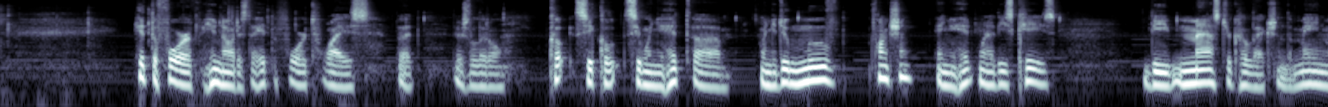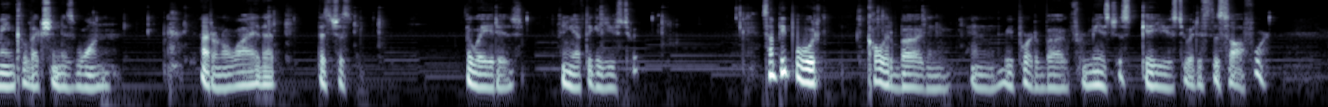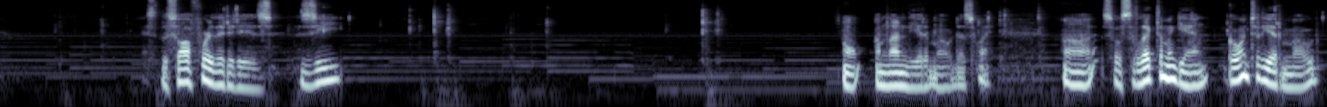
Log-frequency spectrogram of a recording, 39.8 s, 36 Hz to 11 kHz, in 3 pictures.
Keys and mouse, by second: 0.6 ctrl+middle click, 2.0 ctrl+middle click, 2.3 shift+middle click, 2.6 shift+middle click, 3.9 middle click, 14.8 ctrl+middle click, 15.2 middle click, 16.0 alt+a, 17.0 middle click, 17.0 middle click, 19.0 shift+middle click, 19.5 ctrl+middle click, 20.2 right click, 20.6 middle click, 21.5 middle click, 22.4 shift+middle click, 22.6 ctrl+middle click, 22.9 middle click, 26.3 middle click, 27.2 ctrl+middle click, 29.0 z, 29.5 ctrl+middle click, 29.8 middle click, 30.8 alt+a, 31.1 middle click, 31.7 ctrl+middle click, 32.0 middle click, 32.7 middle click, 32.9 ctrl+middle click, 33.5 a, 33.8 middle click, 34.8 middle click, 36.0 ctrl+middle click, 36.2 ctrl+middle click, 36.8 shift+middle click, 37.5 right click, 39.0 Tab.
